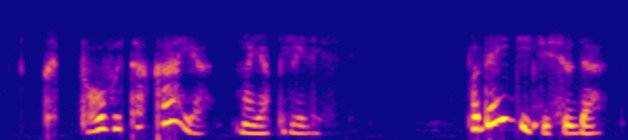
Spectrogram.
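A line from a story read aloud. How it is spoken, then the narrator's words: Gentle regal warmth. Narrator (Russian): ласково говорит она, как королева, улыбаясь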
